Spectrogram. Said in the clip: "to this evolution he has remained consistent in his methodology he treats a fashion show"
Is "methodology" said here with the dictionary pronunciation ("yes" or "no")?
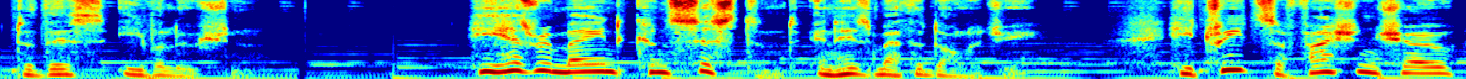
yes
